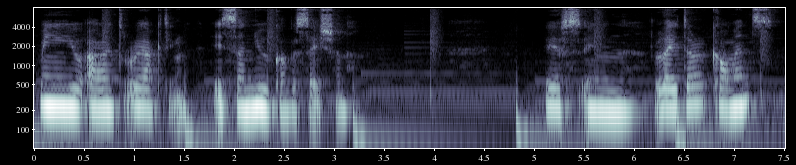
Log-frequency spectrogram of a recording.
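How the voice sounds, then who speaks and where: A woman whose first language is not English, reading online posts and comments aloud in a steady way, with brief chatty asides. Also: medium pitch, gravelly. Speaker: YouTuber reading Reddit posts.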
